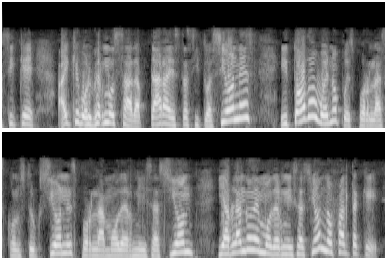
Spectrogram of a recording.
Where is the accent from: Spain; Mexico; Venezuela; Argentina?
Mexico; Como buenos mexicanos, a veces gastamos lo que no tenemos.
